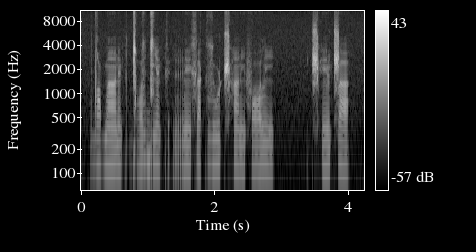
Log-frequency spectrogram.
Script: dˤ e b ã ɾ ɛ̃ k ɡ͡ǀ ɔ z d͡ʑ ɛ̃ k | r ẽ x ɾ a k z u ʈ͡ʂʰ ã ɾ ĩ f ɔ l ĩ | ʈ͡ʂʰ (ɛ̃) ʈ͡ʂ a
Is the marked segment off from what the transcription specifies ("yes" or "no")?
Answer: yes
